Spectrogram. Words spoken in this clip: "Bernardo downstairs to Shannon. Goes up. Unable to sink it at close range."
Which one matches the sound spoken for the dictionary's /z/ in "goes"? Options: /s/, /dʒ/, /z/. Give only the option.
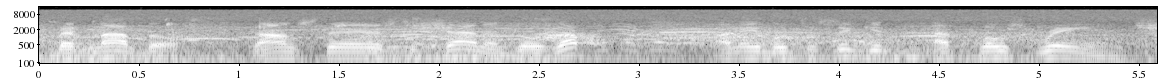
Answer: /z/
